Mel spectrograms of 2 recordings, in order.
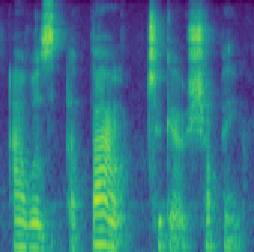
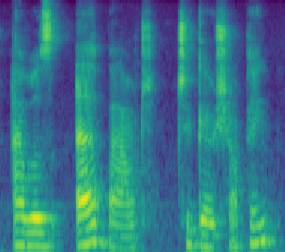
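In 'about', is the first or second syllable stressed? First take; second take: second; first. First: The stress in 'about' is on the second syllable. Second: The stress in 'about' is on the first syllable. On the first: The speaker calls it right. "That's correct. Here, the stress is on the second syllable" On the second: The speaker calls it wrong.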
